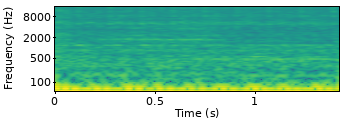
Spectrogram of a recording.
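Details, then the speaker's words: 1997 BMW 740i V8, sat for years, first idle after fuel pump replacement and fresh fuel: a deep, steady low rumble with an even pulse and no misses or knocks, not shaking much; healthy idle. "oh she sounds good holy moly you got to be kidding me yes yes she's alive she's not even shaking too much either"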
